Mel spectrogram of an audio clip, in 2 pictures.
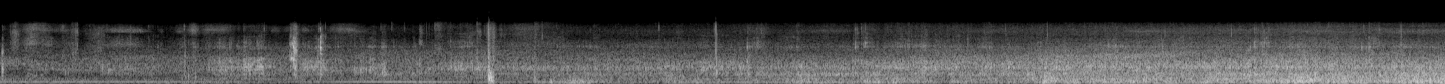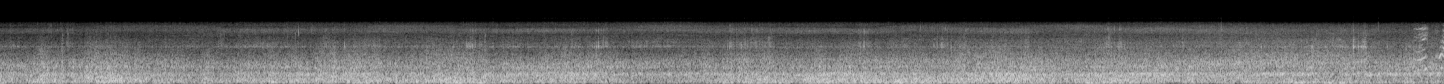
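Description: Longboard wheels rolling on an asphalt path: a steady rumble that grows gradually louder as the board gathers speed. A few sharp knocks come in the first five seconds, before the rolling builds.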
